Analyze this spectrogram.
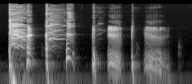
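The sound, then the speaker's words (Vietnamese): An elderly man's dry coughing, voiced by a narrator: a string of several harsh, throaty coughs in uneven bursts, loud and close, with no other talk. “Hoàng lão gia ôm ngực ho khan mấy tiếng”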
